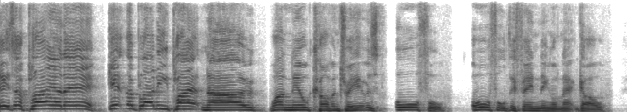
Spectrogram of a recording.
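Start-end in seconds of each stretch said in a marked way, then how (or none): 0.0-2.5 loud, raised, high-pitched shouting. Recalling a goal conceded while the defenders were ball watching, the speaker retells a shout. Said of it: "I'm shouting, going".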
